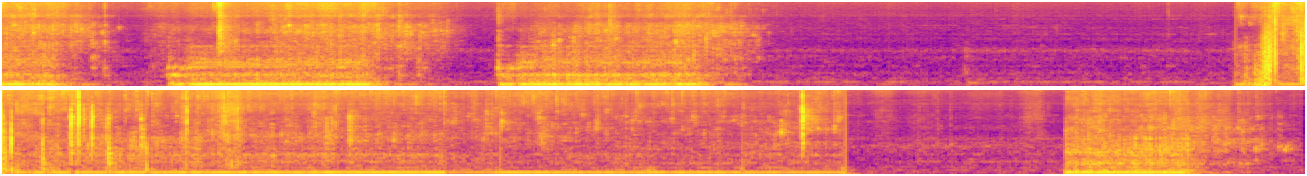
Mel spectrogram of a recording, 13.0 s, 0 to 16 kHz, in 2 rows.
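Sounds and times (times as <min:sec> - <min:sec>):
water gushing into washing machine: 0:00.0 - 0:03.9, 0:06.6 - 0:10.8, 0:11.9 - 0:13.0.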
